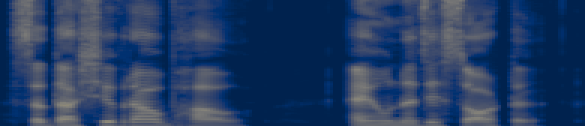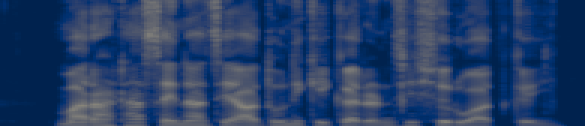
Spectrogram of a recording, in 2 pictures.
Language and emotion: Sindhi, neutral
